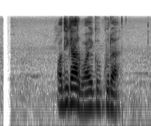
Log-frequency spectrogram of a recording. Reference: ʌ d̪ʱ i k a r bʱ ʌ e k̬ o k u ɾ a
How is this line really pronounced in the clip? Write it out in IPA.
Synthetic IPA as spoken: ʌ d̪ʱ i k a r bʱ ʌ e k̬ o k u ɾ a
